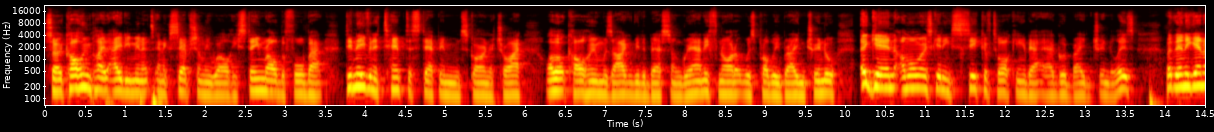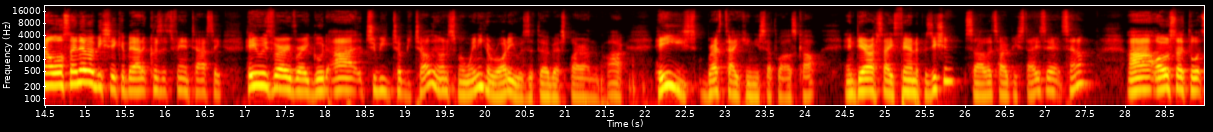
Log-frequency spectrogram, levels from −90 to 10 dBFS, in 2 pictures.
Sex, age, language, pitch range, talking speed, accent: male, 30-49, English, 130-170 Hz, 230 wpm, Australian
